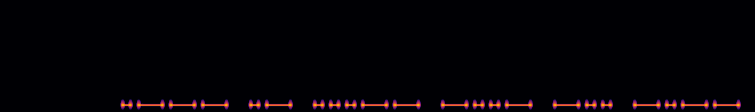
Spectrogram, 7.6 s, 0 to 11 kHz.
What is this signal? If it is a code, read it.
Morse code, heard as a keyed tone, about 15 wpm, 700 Hz. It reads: JA3XDY
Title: DXCC-100 Call Signs - 6 Characters - Repeated 2x - 15wpm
